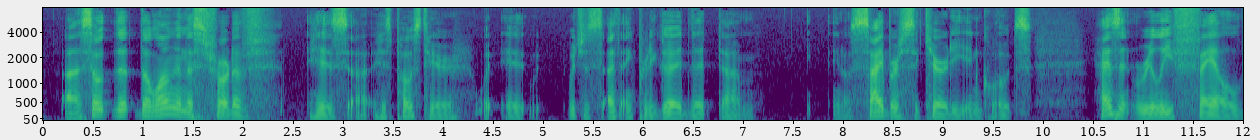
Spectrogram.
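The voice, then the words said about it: Southern American accent. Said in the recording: “my southern dialect here”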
